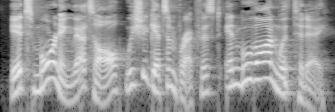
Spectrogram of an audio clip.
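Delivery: ordinary delivery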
